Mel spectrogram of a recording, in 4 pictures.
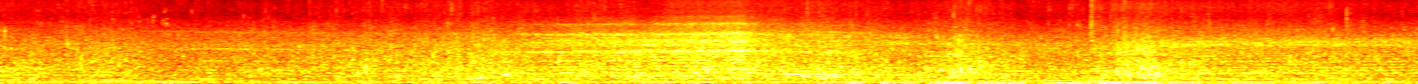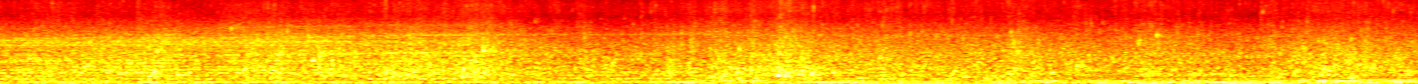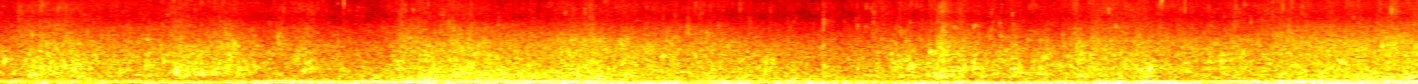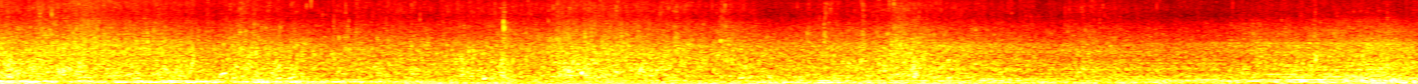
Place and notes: Allée de Barcelone, Toulouse, France - water Sound Lock Boat
water Sound, Lock, trafic Sound road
